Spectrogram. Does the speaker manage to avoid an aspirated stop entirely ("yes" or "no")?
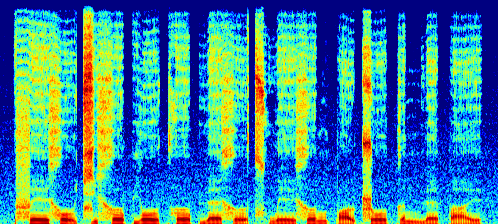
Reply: no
